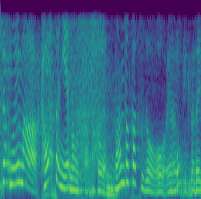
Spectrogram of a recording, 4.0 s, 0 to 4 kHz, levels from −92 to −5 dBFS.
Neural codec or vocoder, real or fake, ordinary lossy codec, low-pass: codec, 24 kHz, 0.9 kbps, DualCodec; fake; none; 3.6 kHz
